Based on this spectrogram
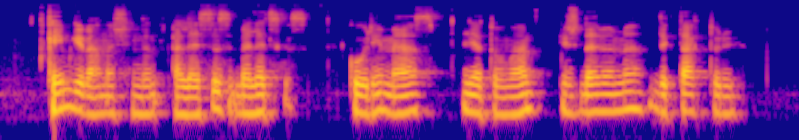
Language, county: Lithuanian, Šiauliai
